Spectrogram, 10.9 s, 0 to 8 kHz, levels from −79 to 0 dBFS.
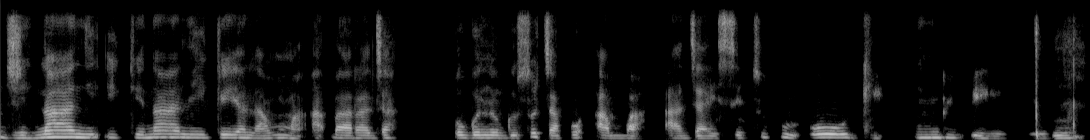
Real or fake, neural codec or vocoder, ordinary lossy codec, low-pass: fake; codec, 24 kHz, 6 kbps, HILCodec; none; 7.2 kHz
